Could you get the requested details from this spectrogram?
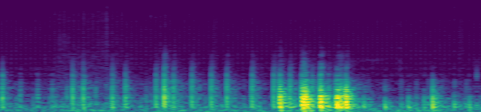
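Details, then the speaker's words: Needle EMG of an upper-limb muscle during gentle wrist extension: crisp pops repeating at a steady rhythm from thin motor units; normal motor unit potentials of normal amplitude, shape and duration. "so i'm getting some nice nice very thin motor units there normal amplitude normal shape normal duration"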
